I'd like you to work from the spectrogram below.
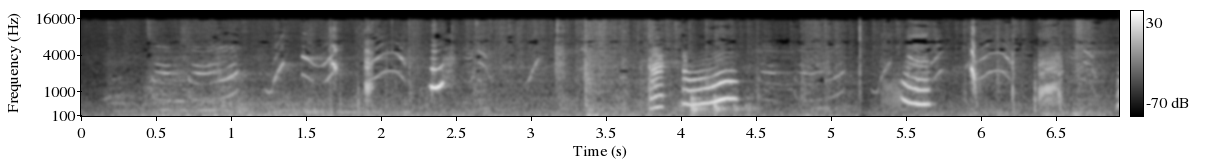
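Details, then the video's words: Rose-ringed parakeet vocalising while playing on a mobile phone: scattered short chirps and wavering whistled notes, a few louder upward-curving syllables near the middle and end, with clicks and tapping sounds between. "Ringneck Green Parrot talking"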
